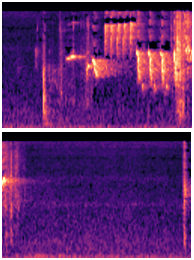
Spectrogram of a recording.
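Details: A Common Nightingale singing at night, recorded very close with a pole-mounted microphone that sometimes rubs on thin branches: a loud phrase of clicks, high whistles and a fast run of chattering notes, then a pause.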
